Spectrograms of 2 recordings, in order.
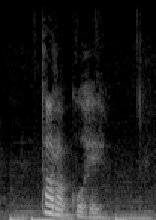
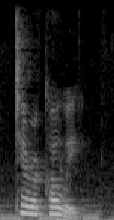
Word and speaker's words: Tarakohe: Tarakohe. Forget terakohe. The correct way to pronounce it is tarakohe.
